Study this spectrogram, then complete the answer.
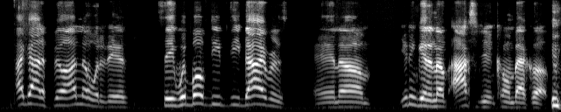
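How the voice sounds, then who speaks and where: A man speaks at a high pitch with a New York accent. His intonation is lively and his pace moderate. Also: dry sound with no echo. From Bronx, New York. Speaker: truck driver; panelist. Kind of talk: casual chat. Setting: video call from his truck. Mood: candid, animated. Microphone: video call.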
